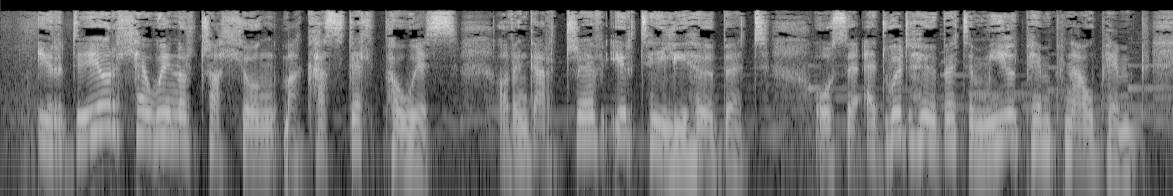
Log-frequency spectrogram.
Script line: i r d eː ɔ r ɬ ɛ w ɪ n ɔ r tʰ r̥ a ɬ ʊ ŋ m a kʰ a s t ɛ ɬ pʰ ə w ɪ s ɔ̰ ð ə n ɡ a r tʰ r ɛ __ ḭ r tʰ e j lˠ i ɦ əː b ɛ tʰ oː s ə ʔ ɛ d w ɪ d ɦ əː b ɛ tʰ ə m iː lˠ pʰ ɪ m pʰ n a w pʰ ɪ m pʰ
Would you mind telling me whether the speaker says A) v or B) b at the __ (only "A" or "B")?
A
